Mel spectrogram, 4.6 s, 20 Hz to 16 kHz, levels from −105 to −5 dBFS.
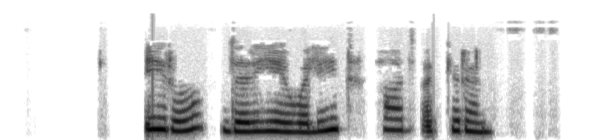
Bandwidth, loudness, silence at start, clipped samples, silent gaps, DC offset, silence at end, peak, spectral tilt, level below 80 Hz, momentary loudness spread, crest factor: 5.2 kHz; -15 LUFS; 1.1 s; under 0.1%; 2.75-2.82 s; under 0.1%; 0.9 s; -2 dBFS; -7.5 dB/octave; -70 dBFS; 10 LU; 16 dB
